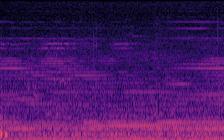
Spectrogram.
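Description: Soft background music of steady held notes, like a sustained drone chord, over a low electrical hum.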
